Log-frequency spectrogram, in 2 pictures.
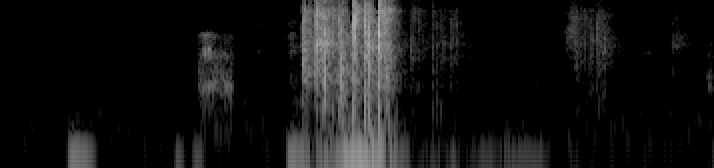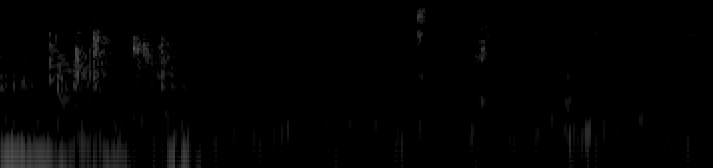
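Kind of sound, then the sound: household object, shuffling tarot cards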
